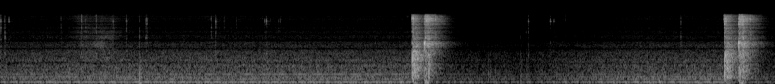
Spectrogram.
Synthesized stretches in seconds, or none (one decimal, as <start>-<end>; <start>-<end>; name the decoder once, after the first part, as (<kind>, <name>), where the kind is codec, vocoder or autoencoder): none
